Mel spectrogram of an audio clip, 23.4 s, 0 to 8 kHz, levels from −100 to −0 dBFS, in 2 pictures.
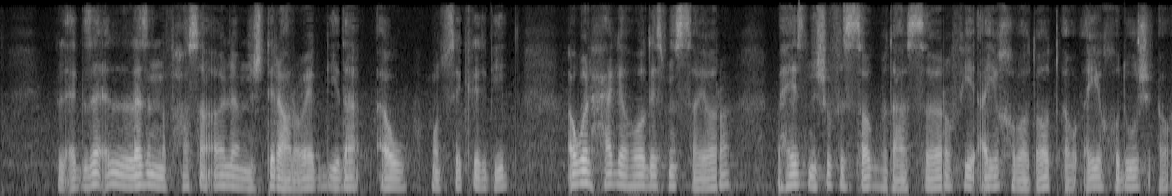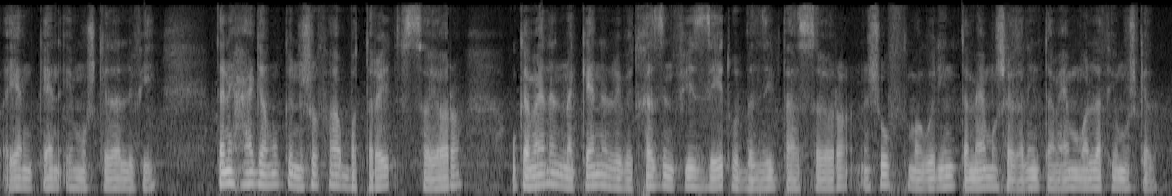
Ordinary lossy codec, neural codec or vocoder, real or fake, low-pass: AAC, 32 kbps; codec, 16 kHz in and 24 kHz out, 1 kbps, XY-Tokenizer; fake; 7.2 kHz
